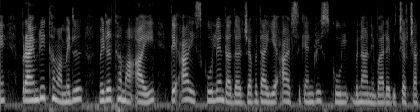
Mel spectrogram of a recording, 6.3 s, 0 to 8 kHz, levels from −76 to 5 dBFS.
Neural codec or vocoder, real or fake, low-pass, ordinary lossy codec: codec, 16 kHz, 16 kbps, FunCodec, trained on Chinese and English, 50 frames a second; fake; none; none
